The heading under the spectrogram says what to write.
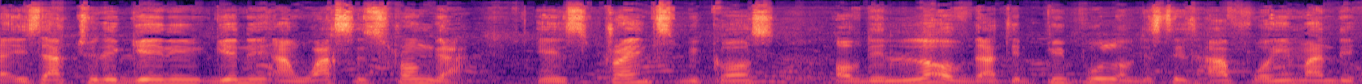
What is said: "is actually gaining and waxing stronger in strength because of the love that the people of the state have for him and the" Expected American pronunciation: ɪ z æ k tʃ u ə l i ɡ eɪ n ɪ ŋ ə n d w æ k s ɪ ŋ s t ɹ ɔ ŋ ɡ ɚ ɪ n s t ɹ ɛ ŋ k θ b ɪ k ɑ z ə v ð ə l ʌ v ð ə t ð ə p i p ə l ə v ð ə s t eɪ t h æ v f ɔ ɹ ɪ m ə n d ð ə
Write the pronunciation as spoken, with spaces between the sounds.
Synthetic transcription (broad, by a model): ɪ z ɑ k tʃ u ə l i ɡ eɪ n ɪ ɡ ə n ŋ w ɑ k s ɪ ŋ s t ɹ ɔ ŋ ɡ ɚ ɪ n s t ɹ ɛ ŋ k s b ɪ k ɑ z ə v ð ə l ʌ v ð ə t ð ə p i p ə l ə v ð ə s t eɪ t h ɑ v f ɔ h ɪ m ə n d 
